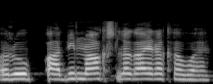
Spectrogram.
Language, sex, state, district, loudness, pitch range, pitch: Hindi, male, Bihar, Gaya, -16 LUFS, 235-250 Hz, 250 Hz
